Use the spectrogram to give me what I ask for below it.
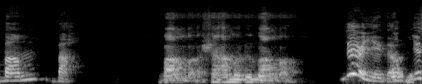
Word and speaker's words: Bamba: sh sh AMU amadu shahu B bamb shadu Bamba there you go you said it you said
